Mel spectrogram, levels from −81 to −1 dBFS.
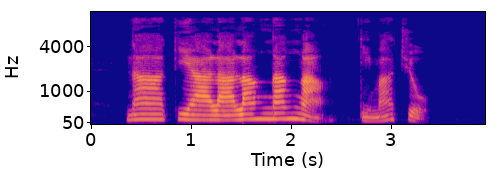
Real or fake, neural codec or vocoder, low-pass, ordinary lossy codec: real; none; 9.9 kHz; MP3, 64 kbps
